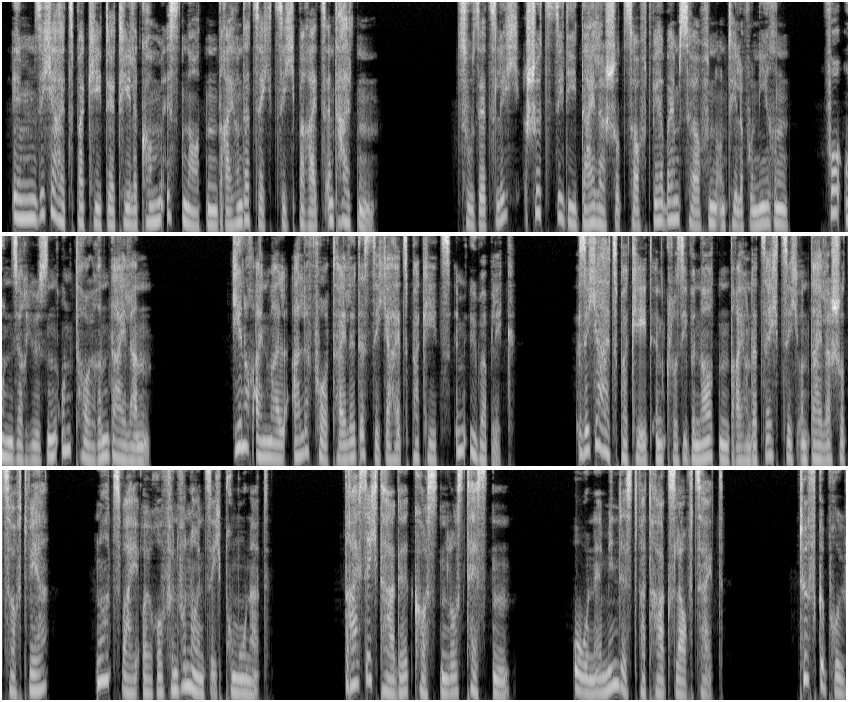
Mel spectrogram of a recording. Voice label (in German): Erklaerfilm; Norton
